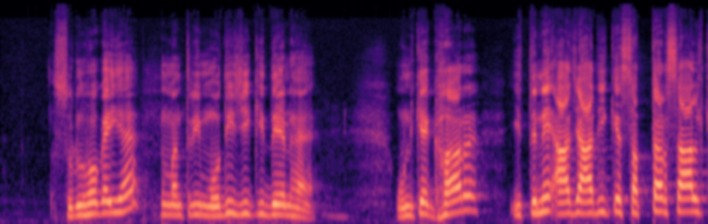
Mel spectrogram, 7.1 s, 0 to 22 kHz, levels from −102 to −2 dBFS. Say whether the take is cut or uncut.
cut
